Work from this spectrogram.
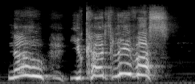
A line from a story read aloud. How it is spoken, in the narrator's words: Thorn shrieks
